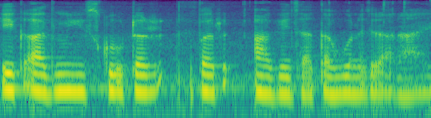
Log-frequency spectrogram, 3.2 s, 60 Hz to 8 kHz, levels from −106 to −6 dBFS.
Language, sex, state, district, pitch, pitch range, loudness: Hindi, female, Goa, North and South Goa, 180 Hz, 170-185 Hz, -19 LUFS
